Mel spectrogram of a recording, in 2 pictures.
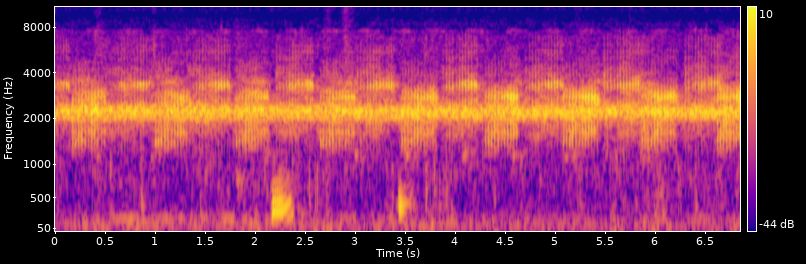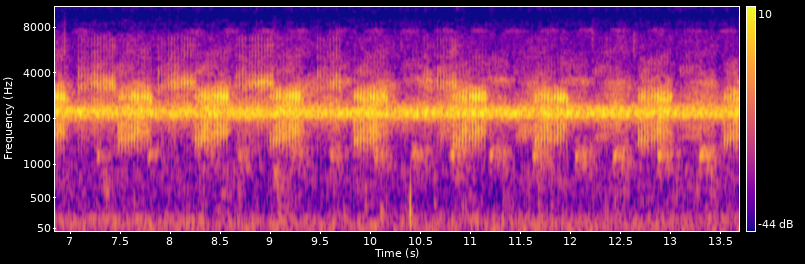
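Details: Many frogs croaking beside a house in the first rains. Overlapping grating pulses come in quick, uneven succession over a constant high-pitched whine, with a few faint clicks underneath.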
